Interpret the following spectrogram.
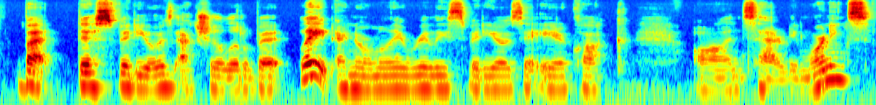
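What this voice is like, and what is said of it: Slightly stuffy, congested voice. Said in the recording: “you probably can hear in my voice that I have a little bit of a cold.”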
